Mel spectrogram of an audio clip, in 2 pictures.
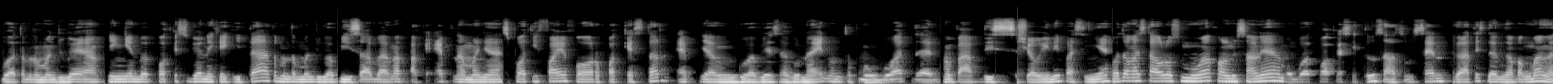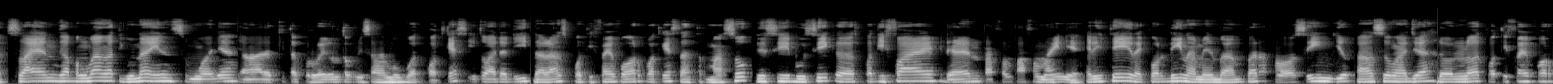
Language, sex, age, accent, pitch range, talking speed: Indonesian, male, 20-39, native, 110-135 Hz, 170 wpm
